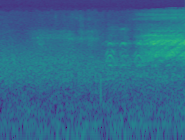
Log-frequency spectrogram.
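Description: A bird gives a short, harsh call near the end, over a faint steady low outdoor rumble.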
